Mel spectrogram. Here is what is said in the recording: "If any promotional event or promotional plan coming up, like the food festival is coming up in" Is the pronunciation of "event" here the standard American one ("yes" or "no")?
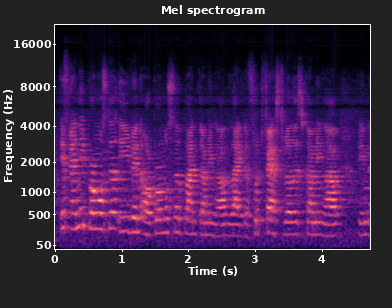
no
